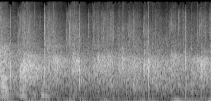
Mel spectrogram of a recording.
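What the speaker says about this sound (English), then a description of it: "I'm gonna clap for myself now" After an artist talk, an audience gives a short burst of applause, brisk and fairly close, with a voice briefly audible over the clapping.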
